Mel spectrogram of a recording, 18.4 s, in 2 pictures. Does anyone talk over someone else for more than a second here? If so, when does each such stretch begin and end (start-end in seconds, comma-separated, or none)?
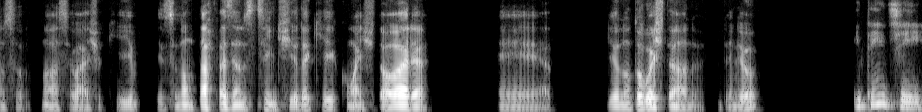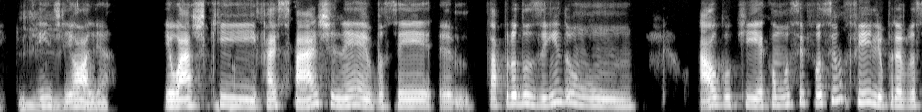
none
